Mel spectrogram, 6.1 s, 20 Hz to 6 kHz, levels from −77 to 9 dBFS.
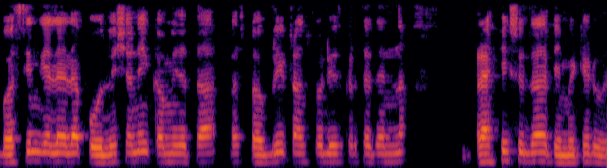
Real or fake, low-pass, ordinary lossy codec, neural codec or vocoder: real; 5.4 kHz; none; none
